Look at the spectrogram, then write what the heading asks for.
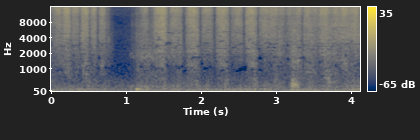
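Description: An anti-static embossing buddy pad is rubbed over card before stamping with clear embossing powder, making close, rhythmic brushing strokes in quick repeated passes that carry on steadily throughout.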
